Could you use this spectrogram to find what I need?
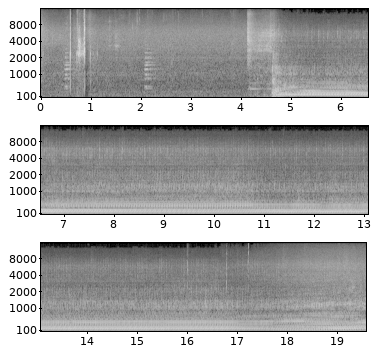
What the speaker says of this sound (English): we're about to do our first cold start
